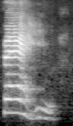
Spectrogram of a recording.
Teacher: O E aqui, ele está fazendo o papel de semivogal e o O de vogal. Então, eu tenho uma semivogal, mas uma vogal de tom crescente. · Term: ditongo crescente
